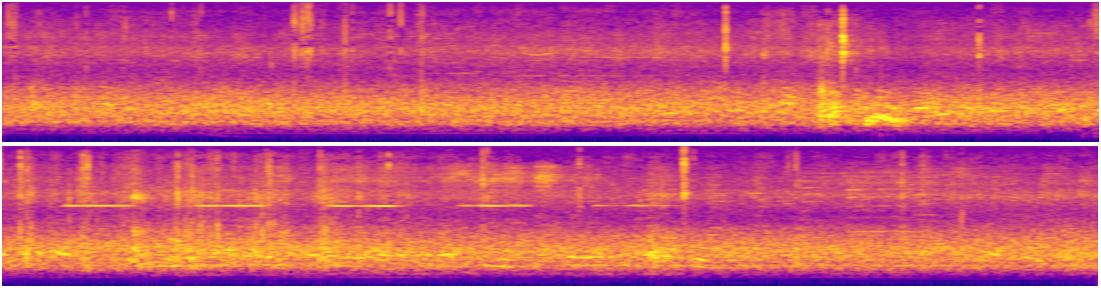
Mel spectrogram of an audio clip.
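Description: A Sony digital voice recorder playing back a recording through its small speaker: a steady hiss of background noise with scattered clicks, and about halfway through, five evenly spaced short high beeps.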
